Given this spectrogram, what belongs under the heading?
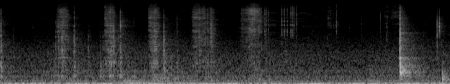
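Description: Screws being backed out of the speaker grills on a 2020 Harley-Davidson with a T25 Torx socket, giving close scraping, ratcheting turns in short repeated bursts with a sharp click near the end.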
